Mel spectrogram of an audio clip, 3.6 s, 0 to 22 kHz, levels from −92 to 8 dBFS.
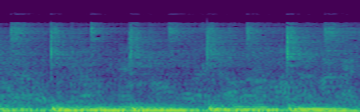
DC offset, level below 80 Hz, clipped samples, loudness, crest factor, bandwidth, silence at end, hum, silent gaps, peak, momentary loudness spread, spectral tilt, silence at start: under 0.1%; -16 dBFS; under 0.1%; -16 LUFS; 10 dB; 9.6 kHz; 0 s; none; none; -4 dBFS; 4 LU; -6 dB/octave; 0 s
